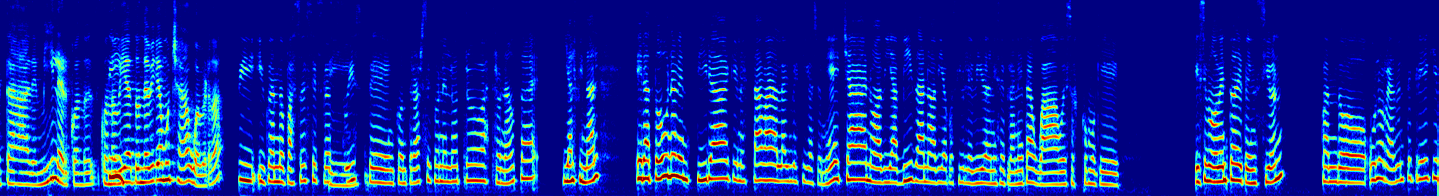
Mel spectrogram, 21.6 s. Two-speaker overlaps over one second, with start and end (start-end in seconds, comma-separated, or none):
none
